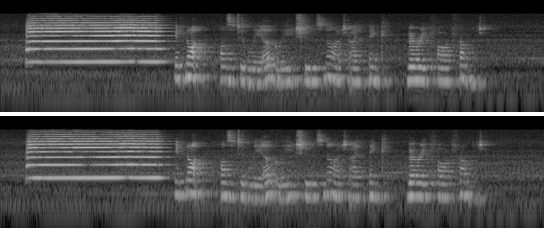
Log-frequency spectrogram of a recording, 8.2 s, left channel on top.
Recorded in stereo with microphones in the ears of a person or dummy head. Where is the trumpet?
55° left (ahead or behind), 2 m.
